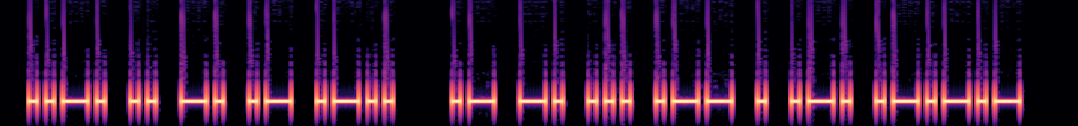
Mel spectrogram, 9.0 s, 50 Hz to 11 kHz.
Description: Morse code, heard as a keyed tone, about 17 wpm, 700 Hz. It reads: FINAL ANSWER.
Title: Sentences from Top 1000 Words - Review Part 2 - 17wpm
